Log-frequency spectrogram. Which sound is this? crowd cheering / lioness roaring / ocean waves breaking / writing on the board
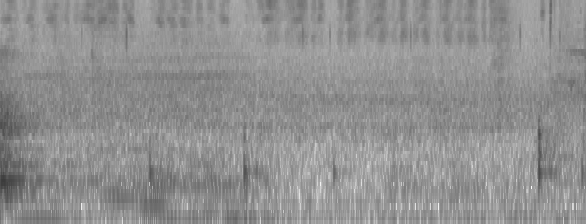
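writing on the board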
